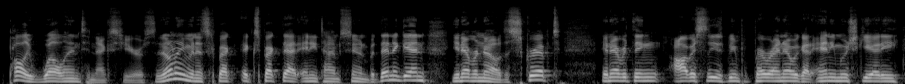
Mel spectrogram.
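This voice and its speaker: A man's voice: fairly high pitch, clean tone. A man hosting a casual movie news show, rambling and laughing as he talks. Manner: rambling, laughs often, trails off. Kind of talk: casual solo commentary.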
